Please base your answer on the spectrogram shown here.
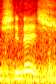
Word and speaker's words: Sines: Chinèche. Chinèche. Bien prononcé, José. Chinèche. Ah, comment José, tu dis c'est prononcé, non? Prononce bien Chinèche, José.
